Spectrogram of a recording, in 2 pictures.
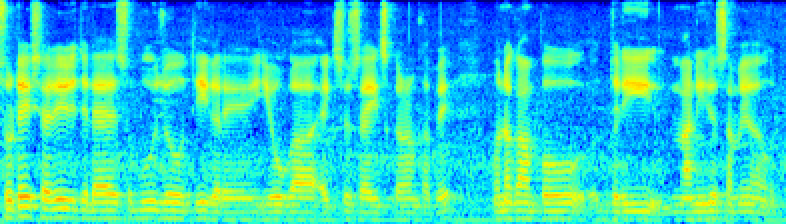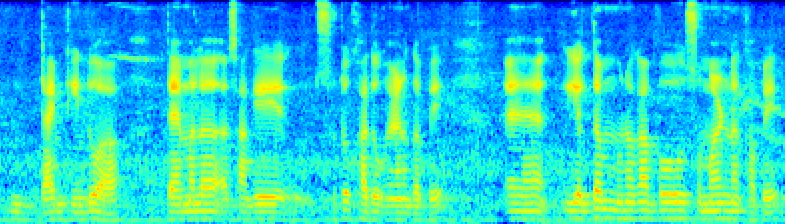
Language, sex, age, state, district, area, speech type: Sindhi, male, 30-45, Maharashtra, Thane, urban, spontaneous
